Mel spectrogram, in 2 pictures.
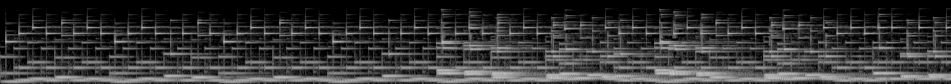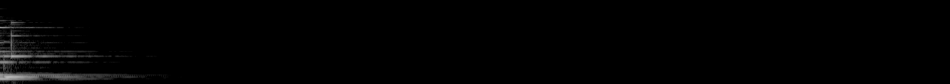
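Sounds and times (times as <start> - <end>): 
music box melody: 0.0 - 10.7.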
